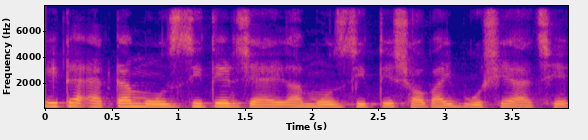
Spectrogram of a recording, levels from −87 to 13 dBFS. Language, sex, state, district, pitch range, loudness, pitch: Bengali, female, West Bengal, Purulia, 185-220 Hz, -15 LUFS, 200 Hz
